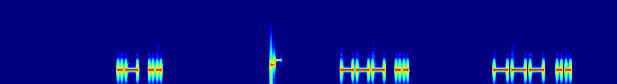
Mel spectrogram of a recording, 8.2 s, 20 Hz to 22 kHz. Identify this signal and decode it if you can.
Morse code, heard as a keyed tone, about 20 wpm, 700 Hz. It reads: AI OI OI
